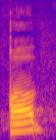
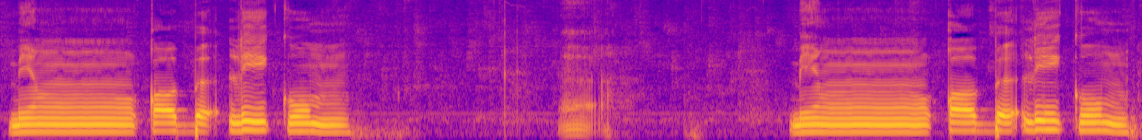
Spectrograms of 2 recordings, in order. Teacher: Alasannya huruf qalqalah yang mati tidak berupa wakaf alias matinya ini asli sukunnya asli maka dia dibaca qalqalah. Cara bacanya huruf qalqalah yang ba sukun ini dipantulkan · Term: qalqalah sughro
